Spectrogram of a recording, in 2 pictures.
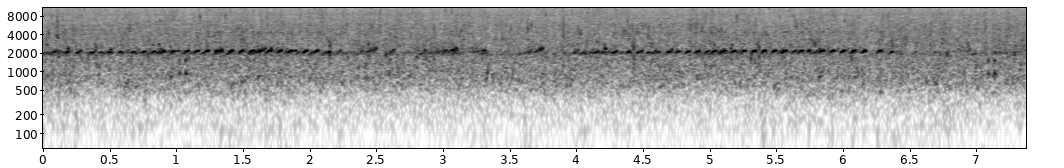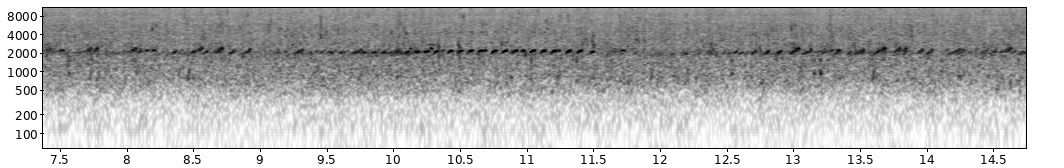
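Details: Along a clear stream, Kajika frogs sing in a beautiful, bird-like voice: three long, high, whistled trills, each lasting about two seconds, with short chirps between them, all over the broad roar of the water.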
